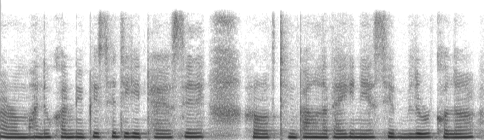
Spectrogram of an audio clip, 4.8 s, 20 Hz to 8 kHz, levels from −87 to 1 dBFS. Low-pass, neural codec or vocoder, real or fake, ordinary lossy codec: 7.2 kHz; codec, 16 kHz, 0.5 kbps, FunCodec, trained on Chinese and English, 25 frames a second; fake; none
